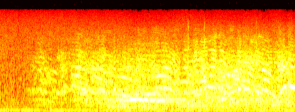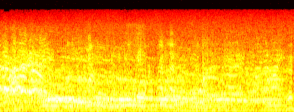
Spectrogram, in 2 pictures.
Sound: crowd noise in boxing stadium

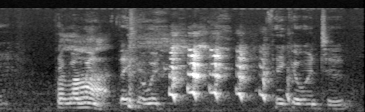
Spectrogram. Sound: laughs

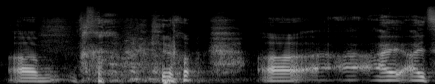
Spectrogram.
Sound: laughter

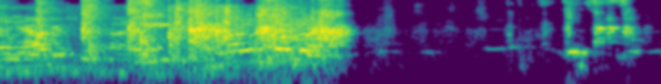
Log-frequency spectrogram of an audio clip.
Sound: audience applauding

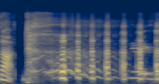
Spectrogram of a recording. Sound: laughs

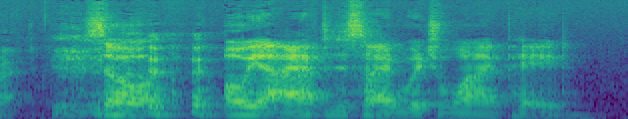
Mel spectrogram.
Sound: laughs

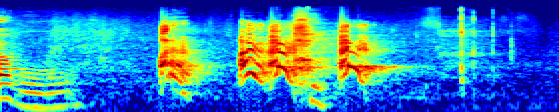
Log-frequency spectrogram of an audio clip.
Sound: makes barking noises

